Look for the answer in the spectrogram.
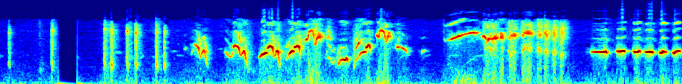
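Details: White-rumped shama (murai batu) song from a training recording for caged birds: opens with sparse ticks, then bursts into swooping whistles and rasping chatter, ending in a quick even series of clear repeated whistles.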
